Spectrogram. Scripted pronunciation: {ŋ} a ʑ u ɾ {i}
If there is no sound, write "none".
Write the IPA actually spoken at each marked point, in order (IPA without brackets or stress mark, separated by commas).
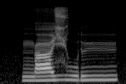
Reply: ŋ, y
